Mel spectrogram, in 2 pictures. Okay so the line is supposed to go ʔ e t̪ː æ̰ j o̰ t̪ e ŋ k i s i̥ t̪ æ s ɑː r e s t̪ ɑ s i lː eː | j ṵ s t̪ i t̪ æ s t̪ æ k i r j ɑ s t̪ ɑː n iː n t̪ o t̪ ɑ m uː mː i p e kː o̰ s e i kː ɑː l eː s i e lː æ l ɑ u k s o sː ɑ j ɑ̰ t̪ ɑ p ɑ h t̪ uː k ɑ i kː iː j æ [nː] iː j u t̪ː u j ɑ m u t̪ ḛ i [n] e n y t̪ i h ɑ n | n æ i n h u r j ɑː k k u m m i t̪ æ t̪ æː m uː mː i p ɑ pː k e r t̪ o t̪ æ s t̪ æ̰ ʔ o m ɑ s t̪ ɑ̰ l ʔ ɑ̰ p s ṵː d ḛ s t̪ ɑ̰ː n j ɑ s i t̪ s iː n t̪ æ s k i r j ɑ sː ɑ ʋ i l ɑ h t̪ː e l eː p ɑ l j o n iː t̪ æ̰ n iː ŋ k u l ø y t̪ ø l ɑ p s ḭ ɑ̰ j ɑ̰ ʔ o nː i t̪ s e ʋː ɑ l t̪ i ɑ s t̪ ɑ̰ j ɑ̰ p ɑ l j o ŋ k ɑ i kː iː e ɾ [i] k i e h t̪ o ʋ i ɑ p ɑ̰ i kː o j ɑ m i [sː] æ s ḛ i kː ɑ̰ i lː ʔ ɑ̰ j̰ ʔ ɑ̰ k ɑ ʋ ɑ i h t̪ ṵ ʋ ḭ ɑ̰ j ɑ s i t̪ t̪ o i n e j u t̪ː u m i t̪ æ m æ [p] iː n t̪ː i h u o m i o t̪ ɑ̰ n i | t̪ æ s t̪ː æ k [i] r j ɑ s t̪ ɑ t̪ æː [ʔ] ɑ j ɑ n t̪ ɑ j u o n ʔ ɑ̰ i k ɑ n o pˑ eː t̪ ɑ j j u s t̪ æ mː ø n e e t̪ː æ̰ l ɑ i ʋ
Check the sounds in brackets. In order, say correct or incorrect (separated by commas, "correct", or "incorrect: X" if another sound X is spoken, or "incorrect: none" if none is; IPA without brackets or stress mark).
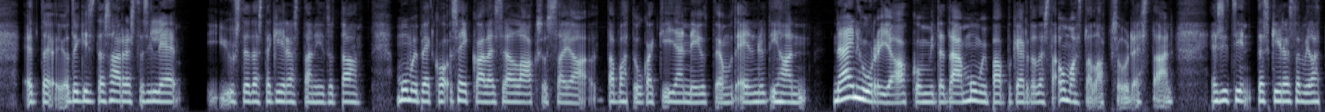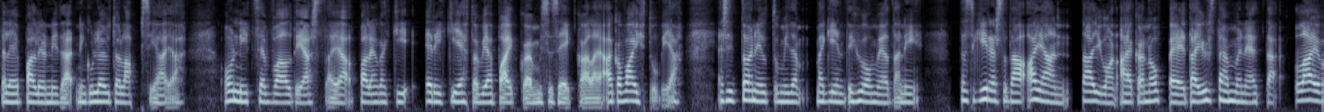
correct, correct, correct, correct, incorrect: k, correct, correct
